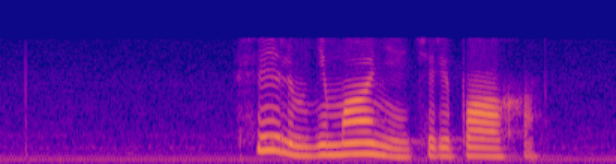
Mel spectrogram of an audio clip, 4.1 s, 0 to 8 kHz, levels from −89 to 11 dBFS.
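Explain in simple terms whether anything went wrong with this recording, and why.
Nothing went wrong here.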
